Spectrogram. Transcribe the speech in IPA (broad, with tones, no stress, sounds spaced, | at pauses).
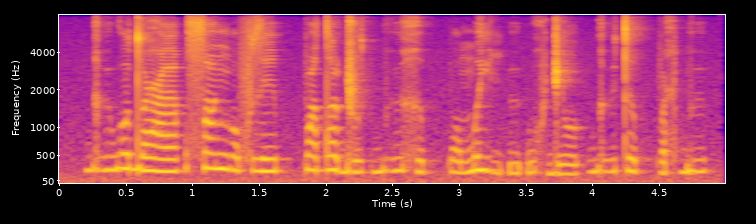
ɡʱ ʉ˧ w ɔ˦ d ʊ˧ ʕ a˧ | sˤ i˦ ŋ ɔ˦˨ f z e˧ pː ʊ˦ dˤ i˦˨ ɖ͡ʐ u˨ t bʱ ʉ˧ x ə˨ pː ɔ˨ m ə˦ j i˨ ʔ ʉ˨ ʔ u˧ x d͡ʑ ɔ̃˨ | ɡʱ ʉ˧ t ə˨ pː ʊ˨ ħ b ʉ˧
